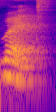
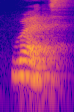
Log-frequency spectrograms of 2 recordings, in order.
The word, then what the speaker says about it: read: but the pronunciation changes red red just as the way we pronounce the color red so you see here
